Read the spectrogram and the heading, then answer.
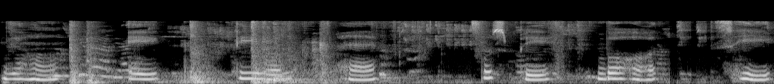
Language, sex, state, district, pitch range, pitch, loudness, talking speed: Hindi, female, Bihar, Katihar, 225-270 Hz, 250 Hz, -16 LUFS, 60 wpm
